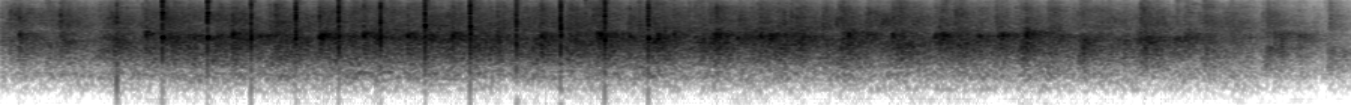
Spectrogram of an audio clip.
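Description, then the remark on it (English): An audience applauds steadily for about nine seconds, acknowledging the BLM Colorado team at a public lands event: a dense wash of many hands clapping, with a few sharper individual claps standing out early on, then gradually thinning toward the end. “And if the people from the BLM Colorado team could raise your hand, and if you would join me in giving them a round of applause.”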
